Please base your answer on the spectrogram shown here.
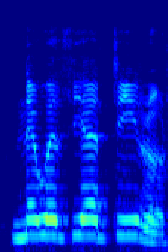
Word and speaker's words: newyddiadurwr: Newyddiadurwr?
